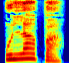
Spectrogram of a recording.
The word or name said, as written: ಉಲುಪಿ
